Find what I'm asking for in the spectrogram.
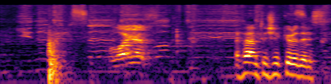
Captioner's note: door opening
